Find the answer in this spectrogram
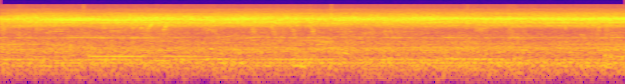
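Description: Steady, high-pitched drone of an insect chorus from the surrounding trees, with faint voices under it.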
